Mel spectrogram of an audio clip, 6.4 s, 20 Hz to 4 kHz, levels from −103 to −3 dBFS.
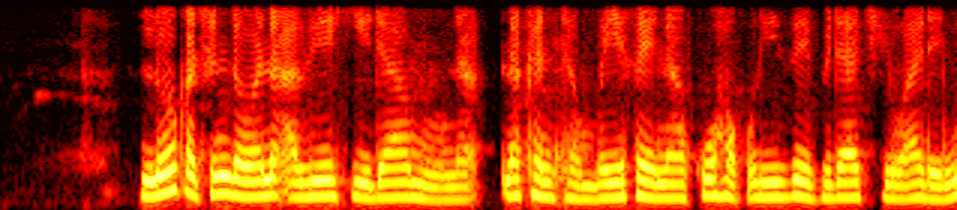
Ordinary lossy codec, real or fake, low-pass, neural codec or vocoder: none; real; 3.6 kHz; none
